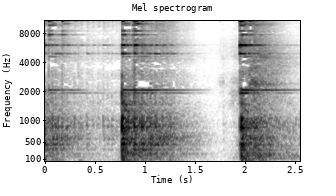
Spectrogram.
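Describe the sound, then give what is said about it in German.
Three one-euro coins clink into a 'Corona-Kasse' cash box, one euro for each time 'Corona-Zeit' is said: three bright metallic chinks, each ringing out and fading, with brief silent gaps between them and no talking. “Also schon mal 3 Euro in die Corona-Kasse.”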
